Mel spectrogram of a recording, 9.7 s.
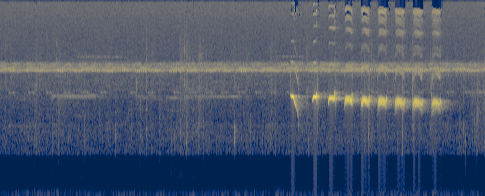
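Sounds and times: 
Yellow-browed antbird calling whistled notes: 5.8s - 9.0s.

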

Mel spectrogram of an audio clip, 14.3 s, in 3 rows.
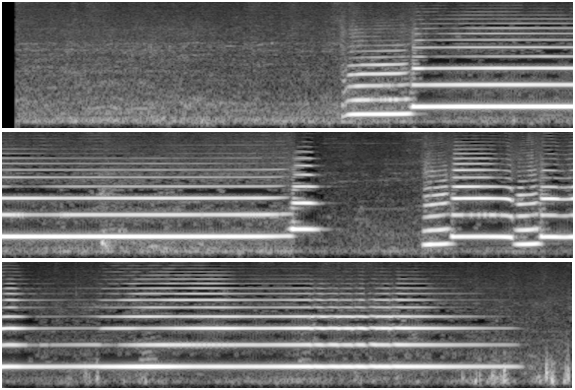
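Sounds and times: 
shofar: 2.8s - 7.5s, 8.3s - 13.9s.

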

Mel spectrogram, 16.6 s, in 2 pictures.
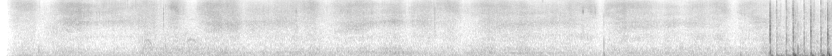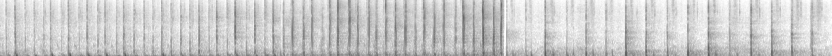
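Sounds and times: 
massage: 0.1s - 16.6s.

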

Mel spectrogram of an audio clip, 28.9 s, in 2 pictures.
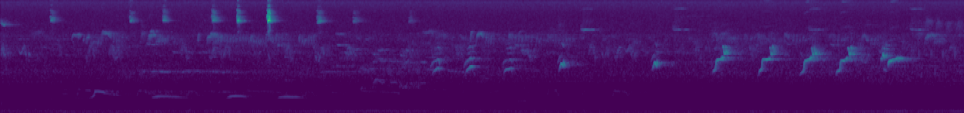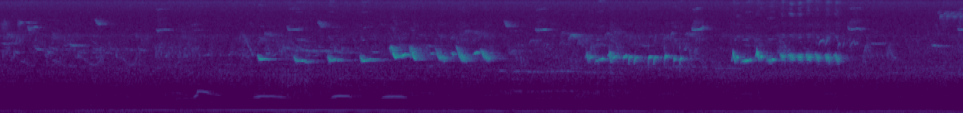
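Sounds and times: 
Northern mockingbird song: 0.0s - 5.0s, 7.0s - 28.8s.

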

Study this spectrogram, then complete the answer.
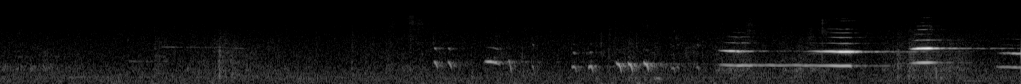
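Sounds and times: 
kokako singing: 7.2s - 10.2s.

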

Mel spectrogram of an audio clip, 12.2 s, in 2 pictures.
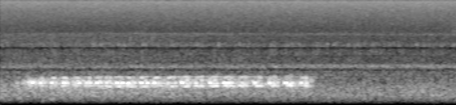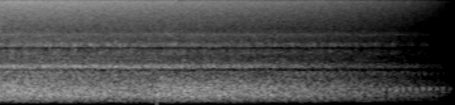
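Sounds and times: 
green ibis calling: 0.2s - 4.3s.

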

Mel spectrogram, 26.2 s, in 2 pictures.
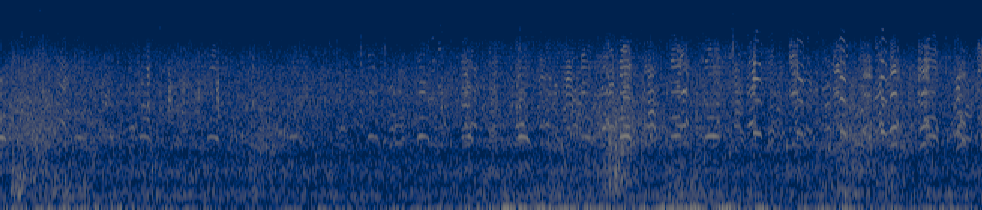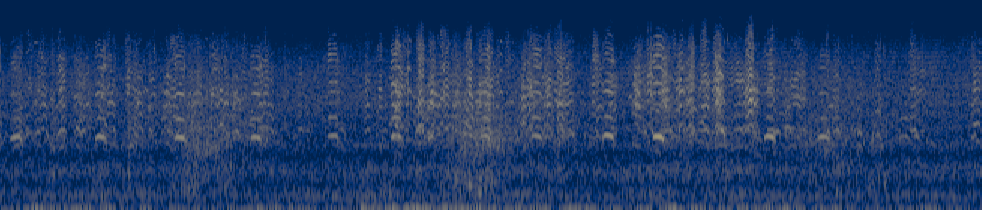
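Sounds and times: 
kittiwake colony calling: 0.0s - 26.1s.

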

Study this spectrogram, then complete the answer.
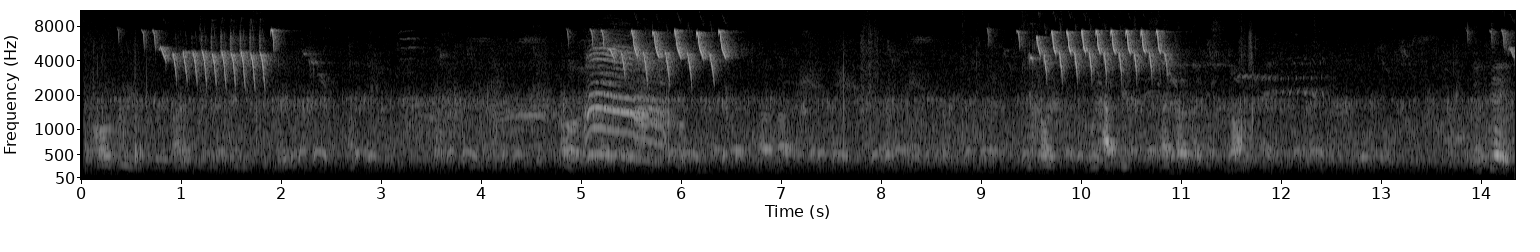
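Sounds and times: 
variable sunbird calling: 0.4s - 7.4s, 8.3s - 14.3s.

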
